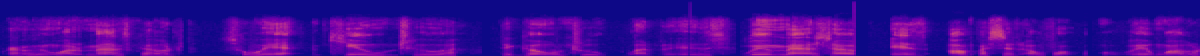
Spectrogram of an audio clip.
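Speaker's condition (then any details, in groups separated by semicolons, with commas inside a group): Cerebellar ataxia from brain tumour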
